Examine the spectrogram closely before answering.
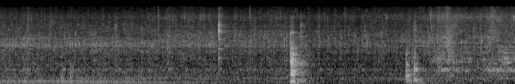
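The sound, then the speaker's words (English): Chicken curry with coconut cream is stirred in a pan, making a steady low sizzle broken by a few sharp clicks and scrapes of the utensil. “once it's all in, you're basically just going to mix this around. And if you need to add more coconut cream, like let's say I do need to add a little more here, you can just do that.”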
